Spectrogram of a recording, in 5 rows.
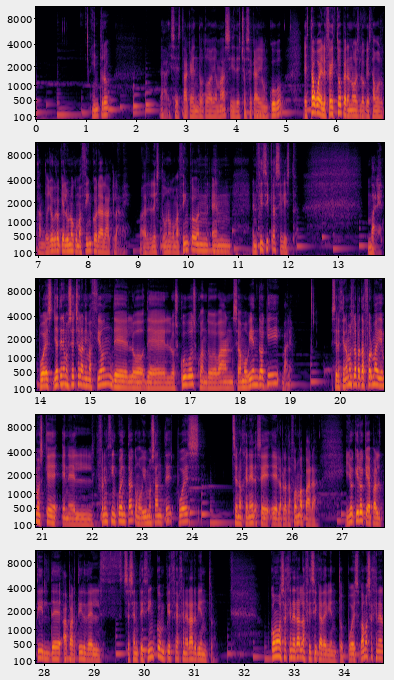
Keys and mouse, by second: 0.9 click, 5.9 click, 6.5 click, 7.5-8.7 drag, 9.0-11.2 drag, 12.0 click, 15.3 click, 18.3 click, 20.1 right click, 20.9-22.5 drag, 26.6-31.7 drag.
